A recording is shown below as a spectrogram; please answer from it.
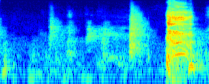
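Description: A woman coughing: two coughs close together in the second half, the second one louder.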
